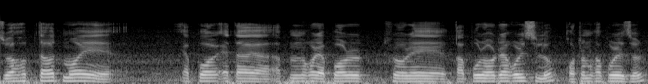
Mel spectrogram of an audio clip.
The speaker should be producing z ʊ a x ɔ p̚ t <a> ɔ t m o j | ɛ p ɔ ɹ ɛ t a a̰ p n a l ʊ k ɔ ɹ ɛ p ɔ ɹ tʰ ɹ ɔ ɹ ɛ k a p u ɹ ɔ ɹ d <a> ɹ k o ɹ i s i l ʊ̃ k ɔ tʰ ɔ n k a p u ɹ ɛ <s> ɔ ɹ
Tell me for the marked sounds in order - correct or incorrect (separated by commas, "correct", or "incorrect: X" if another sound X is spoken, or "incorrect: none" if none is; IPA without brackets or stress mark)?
correct, correct, incorrect: z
